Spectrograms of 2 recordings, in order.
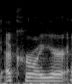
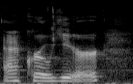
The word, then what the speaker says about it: Acroyear: it was always supposed to be Acroyer and not Acroyear, as it clearly is spelled.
